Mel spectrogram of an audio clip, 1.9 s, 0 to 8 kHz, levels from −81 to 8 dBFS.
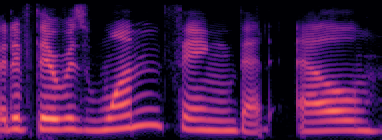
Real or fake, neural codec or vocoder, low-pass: real; none; 7.2 kHz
